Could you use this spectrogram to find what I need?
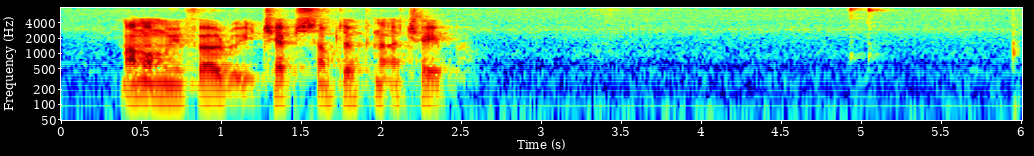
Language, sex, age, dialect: Faroese, male, 15-35, Norðurstreymoy/Eysturoy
